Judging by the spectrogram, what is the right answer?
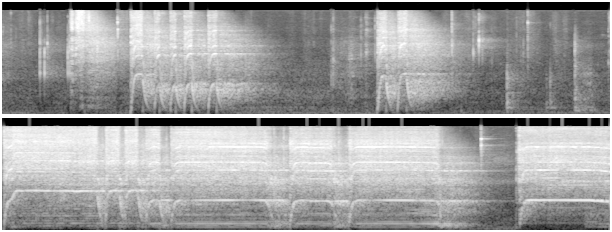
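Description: Cordless power driver running in screws through a pickup's plastic fender flare. Its motor whines steadily for several seconds with a couple of brief dips, stops, then runs again near the end, after a first half of scattered clicks and knocks from handling the tool and screws.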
